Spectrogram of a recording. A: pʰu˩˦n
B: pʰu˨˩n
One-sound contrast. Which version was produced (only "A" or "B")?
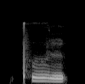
B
